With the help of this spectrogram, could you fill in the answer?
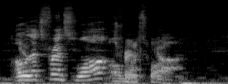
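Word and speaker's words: François: So also you pronounce you you pronounce it Francois. Oh that's Francois. Oh god. It's like when you say Franis I can say C is the little C there is pronounced differently. Yeah it's like an S w and then you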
